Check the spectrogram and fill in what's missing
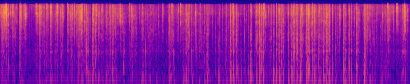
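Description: A long, narrow paintbrush set package, a clear plastic sleeve on a printed cardboard backing, is held in both hands and worked over with fingertips and nails. Rapid, bright plastic crinkling mixes with quick, dry taps that stop almost instantly, with very little low end.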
